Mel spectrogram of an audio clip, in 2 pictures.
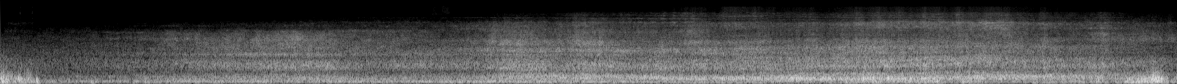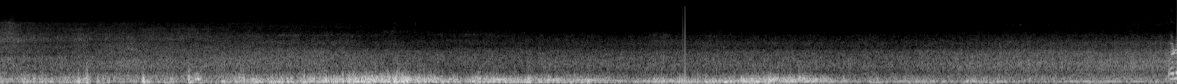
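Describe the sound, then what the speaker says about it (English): A Southwest Boeing 737-700 from Sacramento lands at night, its engines roaring loud and close with a broad rushing wash and wind buffeting over nearly half a minute. "So enjoy the landing of the Southwest 737 from Sacramento."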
